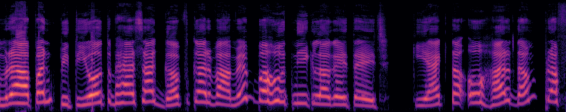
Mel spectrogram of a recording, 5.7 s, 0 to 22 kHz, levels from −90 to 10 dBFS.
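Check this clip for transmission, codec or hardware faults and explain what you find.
Two faults occur, both in the first second of the speech.

Microphone overload, 0.16–0.40 s and 0.91–0.96 s: the microphone input gain is likely set too high, so peaks overshoot the converter's ceiling by about 5 dB and then about 3 dB. A few percent of samples have their tops sheared flat, giving the loudest syllables a harsh, crackling edge.

Microphone volume stepped down, at 0.93 s: during the second clipped peak, the call software likely responds to the overload by lowering the device's input gain in a single step of about 3 dB. Voice and background both drop abruptly in level at that instant.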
